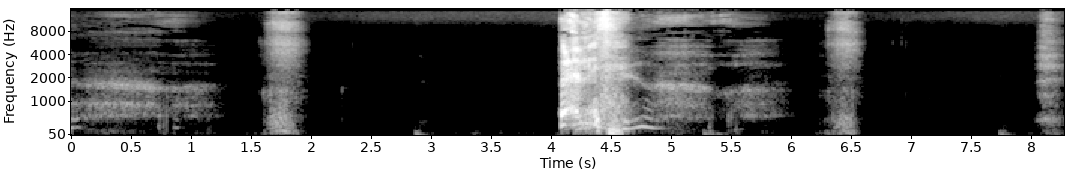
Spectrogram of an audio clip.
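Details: Person with a cold and sore throat since last night, after working a week at summer camp: several sharp sneezes, one loud and forceful, with soft breaths between; repeated sneezing.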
